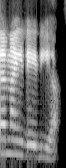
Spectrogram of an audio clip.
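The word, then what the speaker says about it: Cnidaria: नई एरिया नाइरिया था नाइजेरिया अभी रिपीट करेंगे सिलेंट्रेट नाइरिया सिलेंट्रेट नाइडेरिया चलो अब ये टीनोफोरा था यस मैम इसके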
